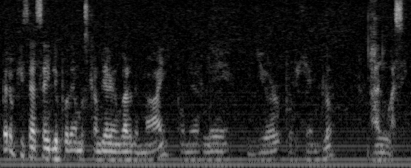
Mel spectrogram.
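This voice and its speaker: A man's voice: lowish voice, fairly quick, music in the background, poor audio. A male English teacher, giving an online class and explaining grammar step by step, checking in with frequent "ok?". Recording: faint background hum.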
